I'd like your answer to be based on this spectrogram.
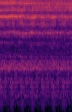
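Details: Steady, loud motor hum and buzz of a BPL compressor nebulizer running with a mask, shown for nebulizing a child.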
